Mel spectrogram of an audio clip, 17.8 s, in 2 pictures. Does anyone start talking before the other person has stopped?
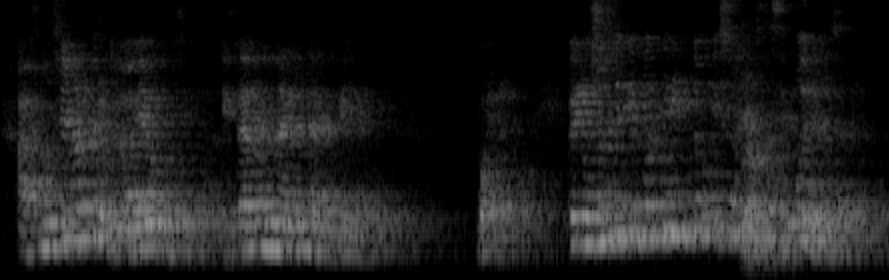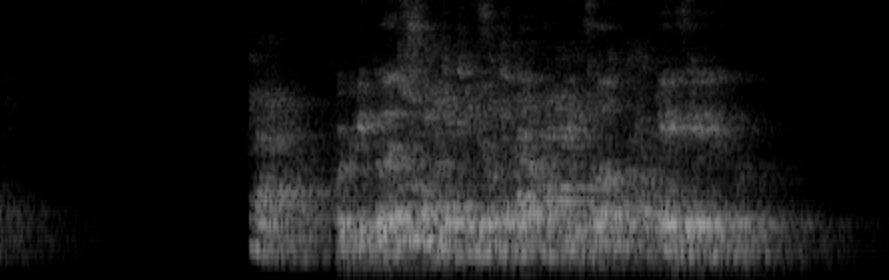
Yes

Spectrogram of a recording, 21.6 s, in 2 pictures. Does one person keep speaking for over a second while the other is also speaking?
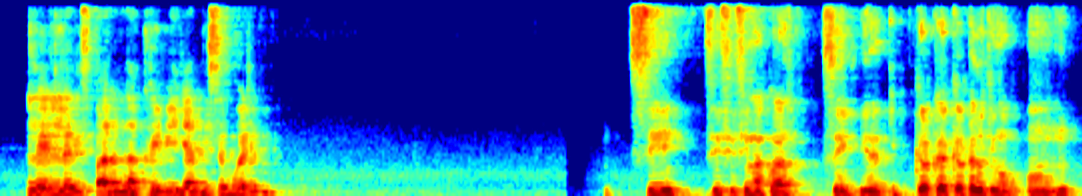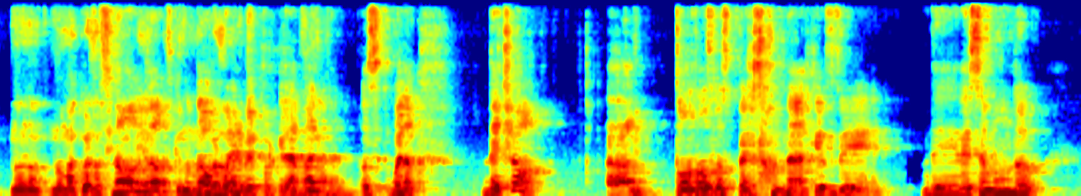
Yes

